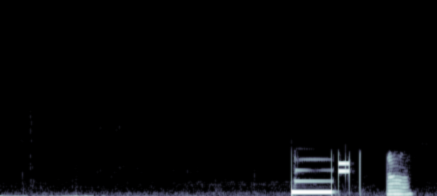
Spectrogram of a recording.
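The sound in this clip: Telephone tones of a call coming through during a phone-in contest. After near-silence with a faint low rumble comes a loud sustained electronic tone, then a few short clipped tones and a buzzier, warbling burst.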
